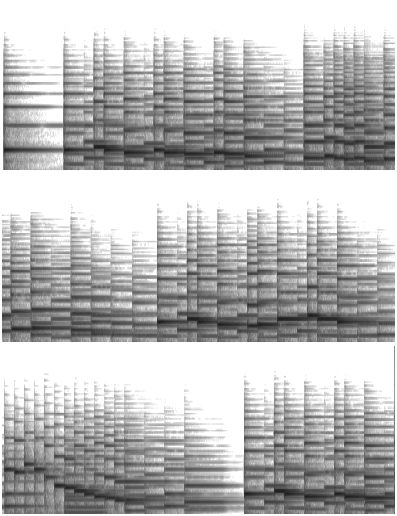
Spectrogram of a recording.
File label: Lullaby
